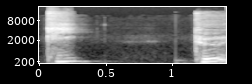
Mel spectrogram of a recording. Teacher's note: dorsopalatal devant des voyelles d'avant, qu'on appelle voyelles antérieures, comme I, E, exemple, qui, que, elle est prononcée à l'avant de la bouche.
